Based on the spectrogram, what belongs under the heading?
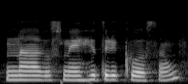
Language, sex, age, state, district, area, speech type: Telugu, female, 45-60, Andhra Pradesh, Kurnool, urban, spontaneous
